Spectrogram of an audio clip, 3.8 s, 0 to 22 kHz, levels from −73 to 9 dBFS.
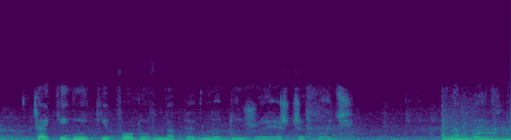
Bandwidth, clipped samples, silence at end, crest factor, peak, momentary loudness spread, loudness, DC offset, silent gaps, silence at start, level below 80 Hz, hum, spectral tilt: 11 kHz; under 0.1%; 0 s; 18 dB; -10 dBFS; 14 LU; -28 LUFS; under 0.1%; none; 0 s; -40 dBFS; none; -6.5 dB/octave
